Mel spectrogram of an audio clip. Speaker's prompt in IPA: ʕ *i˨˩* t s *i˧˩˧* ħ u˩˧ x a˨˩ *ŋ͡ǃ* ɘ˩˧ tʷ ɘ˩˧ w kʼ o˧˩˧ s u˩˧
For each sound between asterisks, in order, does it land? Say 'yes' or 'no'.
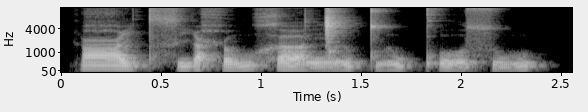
yes, no, no

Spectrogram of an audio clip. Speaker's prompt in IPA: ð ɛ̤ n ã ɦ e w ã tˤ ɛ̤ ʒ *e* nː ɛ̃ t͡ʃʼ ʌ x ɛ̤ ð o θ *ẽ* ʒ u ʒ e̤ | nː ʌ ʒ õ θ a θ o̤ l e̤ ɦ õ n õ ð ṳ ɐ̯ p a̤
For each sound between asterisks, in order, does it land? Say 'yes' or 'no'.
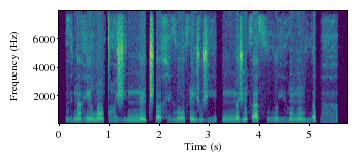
no, yes

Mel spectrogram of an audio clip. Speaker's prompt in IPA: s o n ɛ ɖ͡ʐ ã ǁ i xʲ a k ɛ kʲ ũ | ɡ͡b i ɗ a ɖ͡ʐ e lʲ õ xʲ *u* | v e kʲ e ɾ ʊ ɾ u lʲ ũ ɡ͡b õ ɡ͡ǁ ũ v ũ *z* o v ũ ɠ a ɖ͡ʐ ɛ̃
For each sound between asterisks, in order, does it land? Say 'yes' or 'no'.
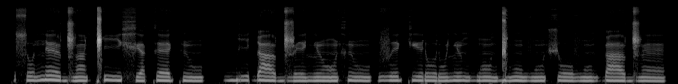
no, no

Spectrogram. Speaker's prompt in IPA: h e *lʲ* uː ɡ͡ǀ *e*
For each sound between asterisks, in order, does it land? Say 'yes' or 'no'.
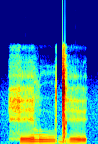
no, yes

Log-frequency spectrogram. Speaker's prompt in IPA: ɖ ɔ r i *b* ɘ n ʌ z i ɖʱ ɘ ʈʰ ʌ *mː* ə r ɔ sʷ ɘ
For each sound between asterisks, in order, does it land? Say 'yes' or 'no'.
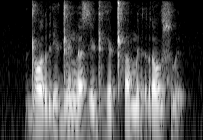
no, no

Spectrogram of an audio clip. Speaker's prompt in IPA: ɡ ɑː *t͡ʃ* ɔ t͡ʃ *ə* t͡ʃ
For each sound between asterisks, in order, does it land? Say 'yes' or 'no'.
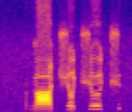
yes, no

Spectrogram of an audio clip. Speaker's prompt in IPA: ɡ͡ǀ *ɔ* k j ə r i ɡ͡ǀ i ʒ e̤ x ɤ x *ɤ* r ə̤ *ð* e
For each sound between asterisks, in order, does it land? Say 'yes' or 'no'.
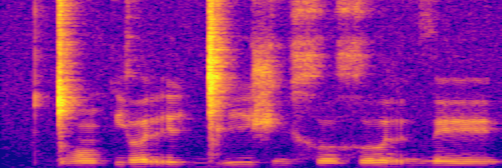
no, yes, yes

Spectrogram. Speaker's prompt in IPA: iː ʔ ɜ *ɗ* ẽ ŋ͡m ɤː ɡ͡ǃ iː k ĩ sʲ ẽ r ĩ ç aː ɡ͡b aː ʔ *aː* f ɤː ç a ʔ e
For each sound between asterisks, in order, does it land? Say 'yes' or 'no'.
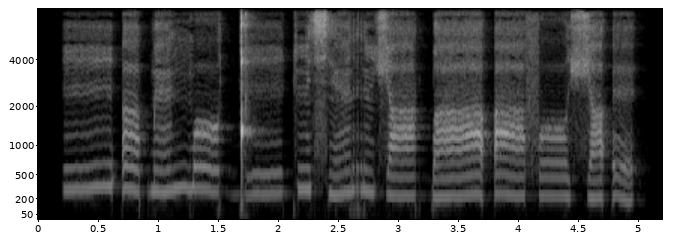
no, yes

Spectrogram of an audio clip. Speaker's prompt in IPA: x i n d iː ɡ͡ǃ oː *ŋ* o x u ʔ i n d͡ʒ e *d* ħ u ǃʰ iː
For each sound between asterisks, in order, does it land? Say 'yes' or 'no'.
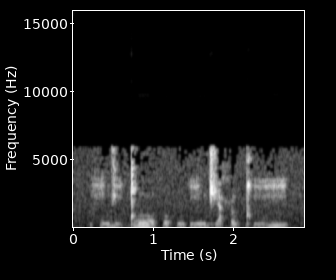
no, no

